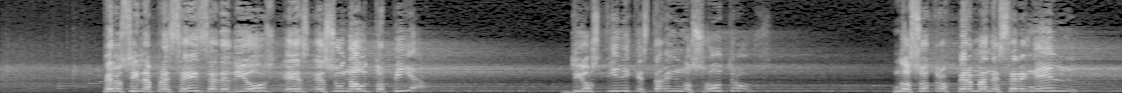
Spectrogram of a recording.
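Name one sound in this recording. A middle-aged man preaches forcefully through a microphone, his voice echoing in a large hall.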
